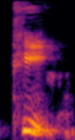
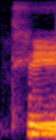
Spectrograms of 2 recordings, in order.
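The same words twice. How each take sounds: First: It is said in the fourth tone. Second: It is said in the third tone. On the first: "fourth টান" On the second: "third টান"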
